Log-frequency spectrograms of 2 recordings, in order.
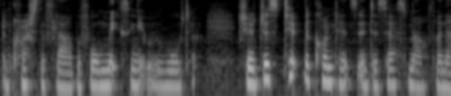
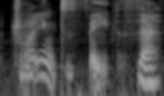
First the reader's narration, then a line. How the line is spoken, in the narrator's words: Shoza spluttered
